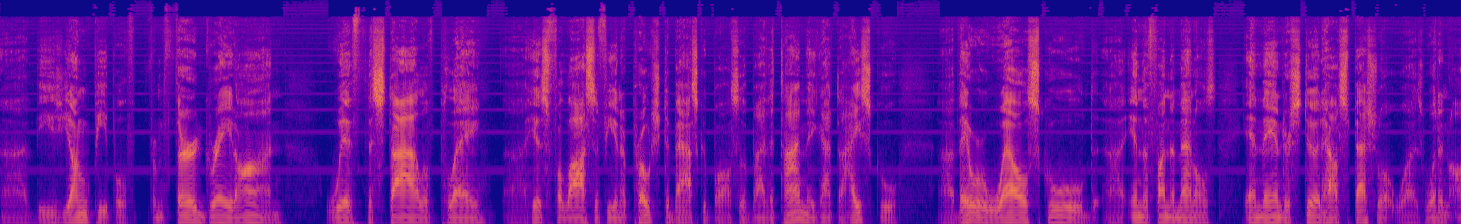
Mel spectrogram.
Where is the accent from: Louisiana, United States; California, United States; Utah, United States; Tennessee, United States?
California, United States; But also growing up in Marin was a wonderful experience.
